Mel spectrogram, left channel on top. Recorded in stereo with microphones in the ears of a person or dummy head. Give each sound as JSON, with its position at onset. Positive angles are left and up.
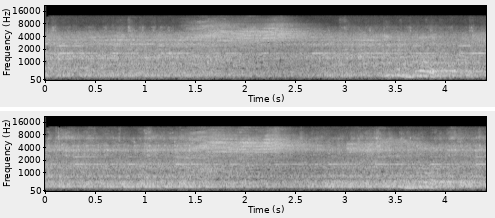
{"t": 1.3, "sound": "cutlery clinking", "side_deg": -15, "distance_m": 3.0}
{"t": 3.4, "sound": "a woman speaking", "side_deg": 40, "distance_m": 1.6}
